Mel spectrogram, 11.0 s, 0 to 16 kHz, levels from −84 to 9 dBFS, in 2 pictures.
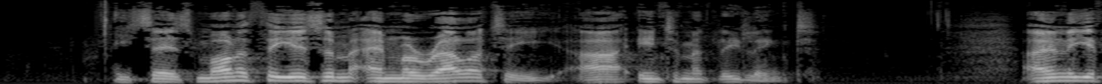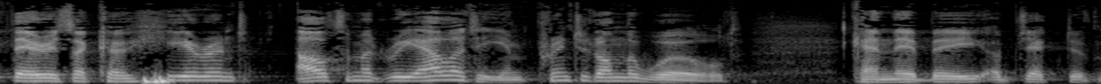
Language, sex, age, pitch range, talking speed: English, male, 60-79, 110-155 Hz, 130 wpm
